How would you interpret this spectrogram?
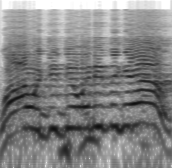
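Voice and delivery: very high, loud yell. Parodying a credit card ad, the speaker imitates Samuel L. Jackson yelling. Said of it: "Samuel Jackson yelling at you".

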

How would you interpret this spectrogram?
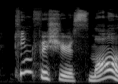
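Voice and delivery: ordinary delivery

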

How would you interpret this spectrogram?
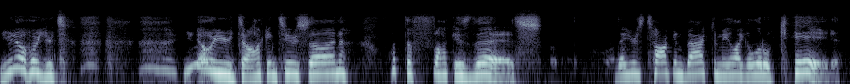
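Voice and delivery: high-pitched, angry, mad scolding tone. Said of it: "Daddy, you sound mad".

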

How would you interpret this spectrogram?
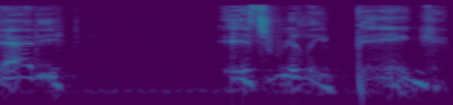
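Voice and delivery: tiny, hushed whisper full of awe. A father retells his son's words at the killer whale tank, retelling a child's awestruck whisper. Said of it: "he whispered to me in this little awestruck voice".

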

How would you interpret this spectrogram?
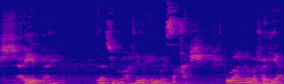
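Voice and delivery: low, soft, hushed scolding.

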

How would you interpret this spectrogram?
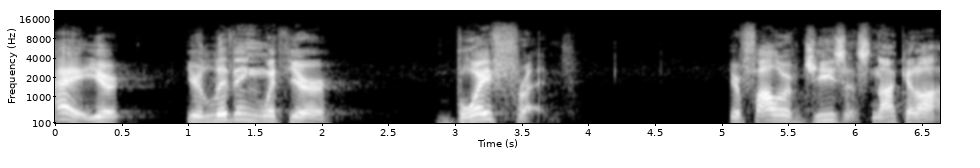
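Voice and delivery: ordinary talk

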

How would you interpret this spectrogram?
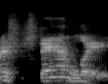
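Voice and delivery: slow, grand, drawn-out New York style delivery. Recalling the voice that opened the cartoons: Stan Lee's New York voice. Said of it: "this great New York voice coming on going".

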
